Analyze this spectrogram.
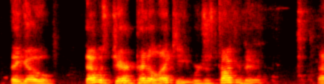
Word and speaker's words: Padalecki: Jared Yeah, Padalecki. yeah, that's how you say it. Cadillac, you know. Padalecki.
